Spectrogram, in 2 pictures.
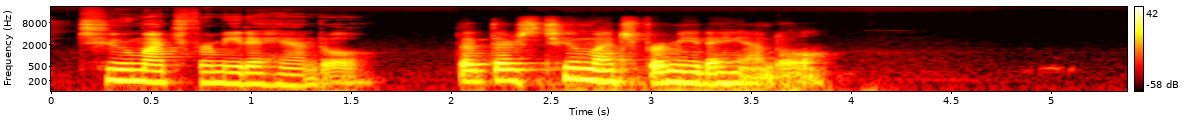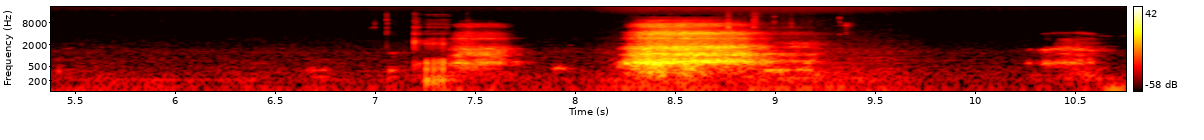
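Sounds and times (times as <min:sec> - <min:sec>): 
speech: 0:00.2 - 0:04.0
deep breath: 0:07.2 - 0:09.4.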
